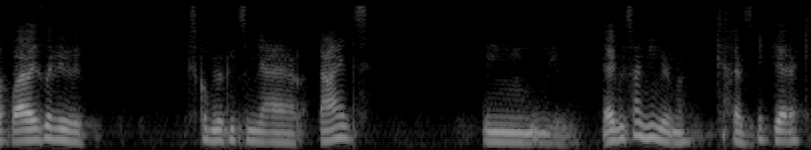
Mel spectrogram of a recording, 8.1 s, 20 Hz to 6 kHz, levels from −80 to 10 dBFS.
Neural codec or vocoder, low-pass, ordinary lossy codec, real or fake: codec, 16 kHz, 0.5 kbps, FreqCodec, larger model; 5.4 kHz; none; fake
